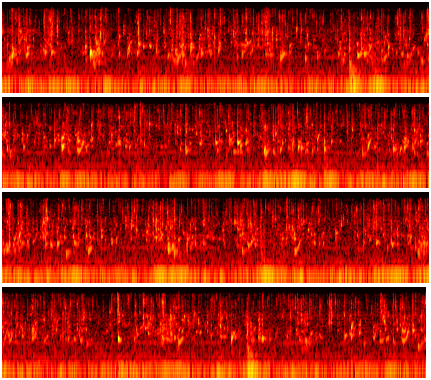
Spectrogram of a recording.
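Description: Running water trickling and gurgling steadily, full of small irregular bubbling splashes.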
